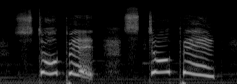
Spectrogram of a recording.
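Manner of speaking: put-on sobbing ghost child voice. Voicing a ghost boy being asked how he died: sobbing ghost boy. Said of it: "the ghost boy is like sobbing now".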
